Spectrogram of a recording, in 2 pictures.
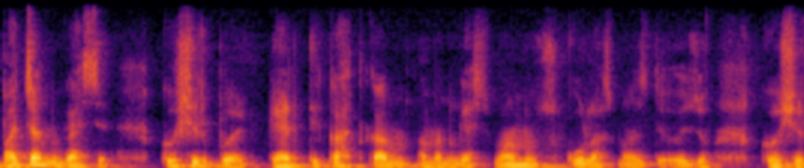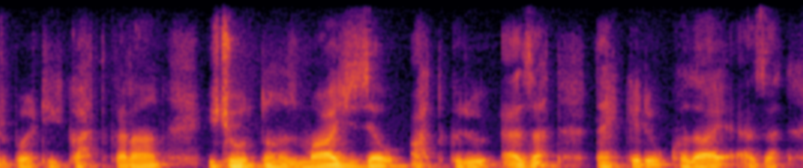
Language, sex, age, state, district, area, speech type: Kashmiri, male, 18-30, Jammu and Kashmir, Baramulla, rural, spontaneous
